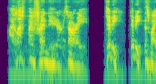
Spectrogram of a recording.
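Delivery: awkward, hushed half-whispered words. Voicing a character poking his head through a door to half-whisper: half-whispering in character. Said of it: "pokes his head in to whisper".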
